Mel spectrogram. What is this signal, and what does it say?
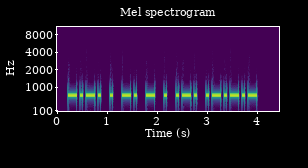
Morse code, heard as a keyed tone, about 20 wpm, 700 Hz. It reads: CENTER.
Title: Sentences from Top 1000 Words - Review Part 2 - 20wpm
